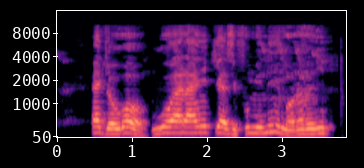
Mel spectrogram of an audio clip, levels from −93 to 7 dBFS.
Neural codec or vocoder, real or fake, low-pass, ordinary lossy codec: vocoder, 22.05 kHz, 80 mel bands, Vocos; fake; 9.9 kHz; MP3, 96 kbps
